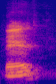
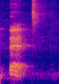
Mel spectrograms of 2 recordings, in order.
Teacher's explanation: voiced sounds make the vowel a little longer.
